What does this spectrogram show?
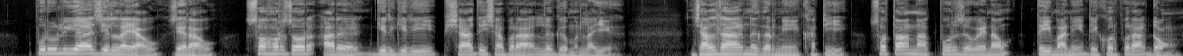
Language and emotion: Bodo, neutral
